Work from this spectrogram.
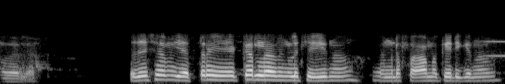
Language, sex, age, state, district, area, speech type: Malayalam, male, 30-45, Kerala, Alappuzha, rural, conversation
